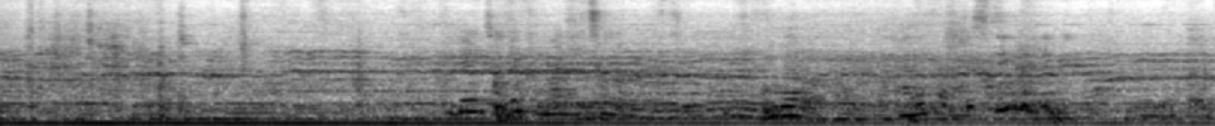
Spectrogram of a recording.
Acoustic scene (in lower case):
restaurant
